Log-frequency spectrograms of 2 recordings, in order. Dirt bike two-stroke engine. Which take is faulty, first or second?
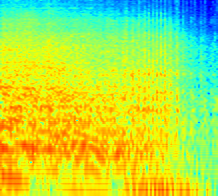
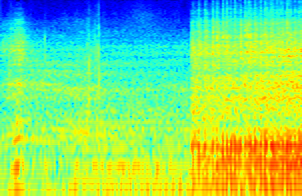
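first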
